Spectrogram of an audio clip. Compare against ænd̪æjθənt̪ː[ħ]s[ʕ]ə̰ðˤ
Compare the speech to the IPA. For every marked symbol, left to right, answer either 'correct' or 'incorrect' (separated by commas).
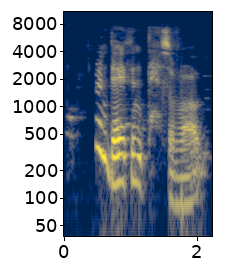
correct, incorrect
